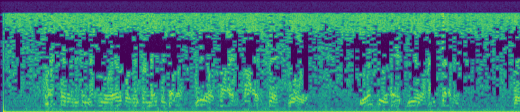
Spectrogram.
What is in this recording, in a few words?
ATIS, USA; las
